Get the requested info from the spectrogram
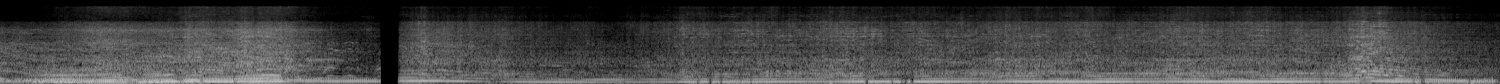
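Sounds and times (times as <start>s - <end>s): motorcycle engine revving: 0.0s - 15.0s
tyre spinning on road: 4.0s - 15.0s.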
